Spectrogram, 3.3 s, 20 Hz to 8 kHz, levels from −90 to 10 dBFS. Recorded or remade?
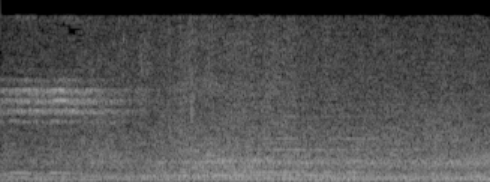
recorded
